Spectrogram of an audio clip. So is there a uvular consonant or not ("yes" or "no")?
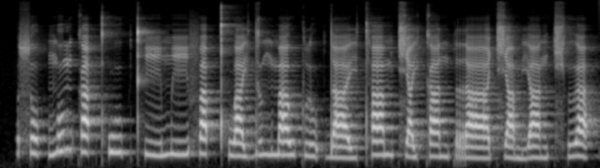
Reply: no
